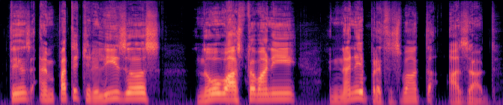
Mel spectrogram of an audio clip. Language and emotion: Kashmiri, neutral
